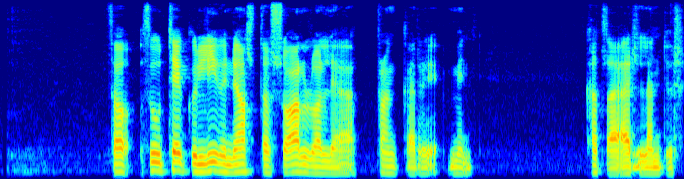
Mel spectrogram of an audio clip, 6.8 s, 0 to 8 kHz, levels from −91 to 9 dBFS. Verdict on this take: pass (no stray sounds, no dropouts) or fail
pass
